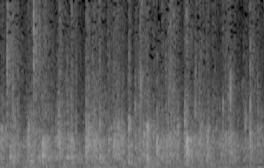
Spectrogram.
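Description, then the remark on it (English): Steady applause from an audience for the principal of TO High School, a dense wash of many hands clapping at an even loudness throughout, with no voices standing out. “You rock, so I'm going to clap for you.”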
